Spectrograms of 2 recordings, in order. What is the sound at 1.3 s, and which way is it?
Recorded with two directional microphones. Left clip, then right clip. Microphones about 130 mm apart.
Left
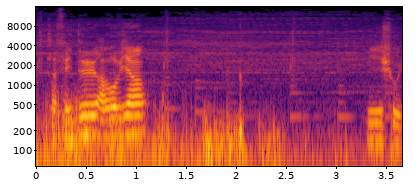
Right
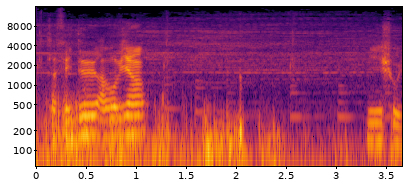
Music, 90° left.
